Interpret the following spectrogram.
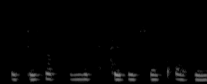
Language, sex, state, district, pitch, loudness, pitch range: Marathi, female, Maharashtra, Nagpur, 225 Hz, -48 LUFS, 220-230 Hz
